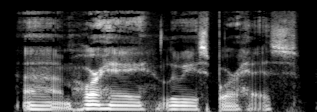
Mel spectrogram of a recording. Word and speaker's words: Jorge Luis Borges: We're going to talk in the second segment about Borges's, we're going back to that collection of just treasures, those stories by Jorge Luis Borges. Am I doing that right? – Yeah, very good.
